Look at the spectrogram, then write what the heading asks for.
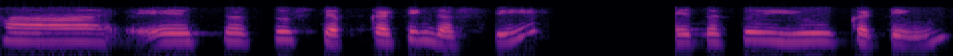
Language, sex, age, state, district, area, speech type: Sanskrit, female, 60+, Karnataka, Bellary, urban, conversation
